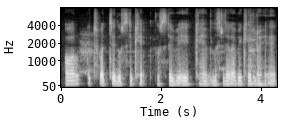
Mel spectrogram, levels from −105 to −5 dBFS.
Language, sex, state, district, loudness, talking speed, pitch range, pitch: Hindi, male, Odisha, Khordha, -20 LUFS, 195 wpm, 115-125 Hz, 120 Hz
